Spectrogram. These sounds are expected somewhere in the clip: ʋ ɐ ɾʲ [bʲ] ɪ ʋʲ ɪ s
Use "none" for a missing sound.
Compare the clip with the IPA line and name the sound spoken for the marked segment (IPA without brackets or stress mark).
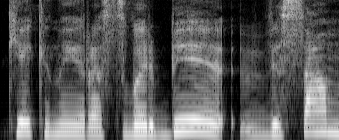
bʲ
